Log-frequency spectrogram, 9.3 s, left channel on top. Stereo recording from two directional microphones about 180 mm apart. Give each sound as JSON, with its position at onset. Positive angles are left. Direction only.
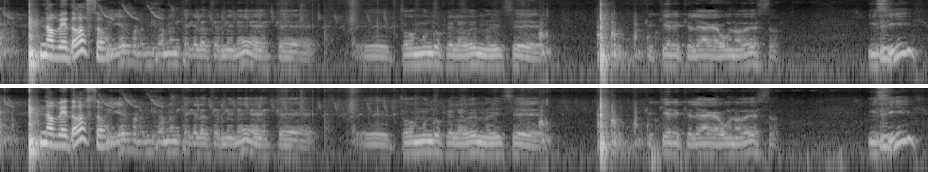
{"t": 0.3, "sound": "speech", "side_deg": 10}
{"t": 3.4, "sound": "a woman's voice", "side_deg": 0}
{"t": 4.0, "sound": "a woman's voice", "side_deg": 20}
